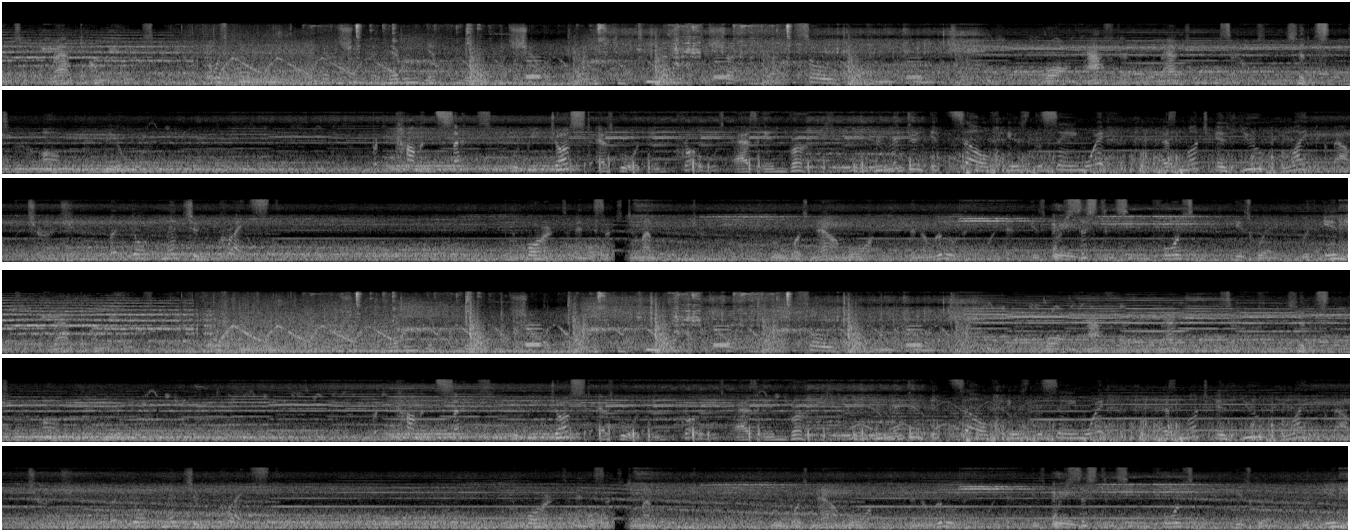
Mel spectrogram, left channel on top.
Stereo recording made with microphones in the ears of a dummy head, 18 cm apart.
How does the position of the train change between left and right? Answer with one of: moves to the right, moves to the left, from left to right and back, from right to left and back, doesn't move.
doesn't move.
